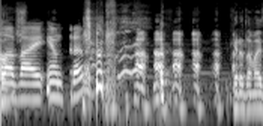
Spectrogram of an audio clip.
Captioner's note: laughs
